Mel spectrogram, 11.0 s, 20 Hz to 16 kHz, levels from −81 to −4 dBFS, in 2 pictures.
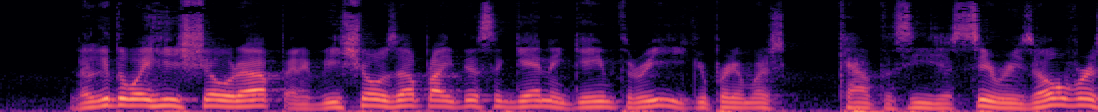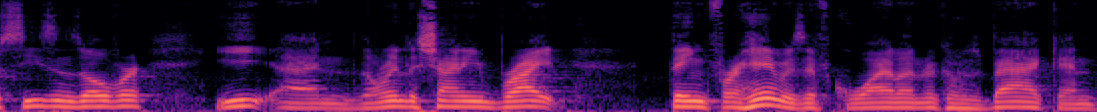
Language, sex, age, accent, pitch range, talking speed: English, male, 30-49, American, 115-155 Hz, 240 wpm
